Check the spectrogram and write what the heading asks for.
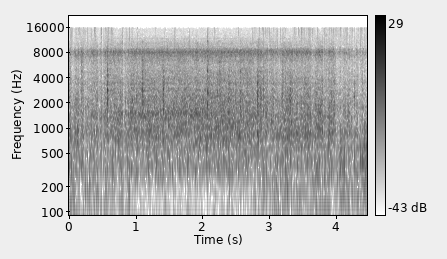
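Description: Passenger train of private railroad cars rolling past, a steady sound of wheels on rail with light clicks about twice a second from the wheels crossing rail joints.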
